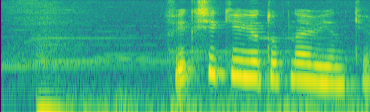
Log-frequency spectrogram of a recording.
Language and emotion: Russian, neutral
